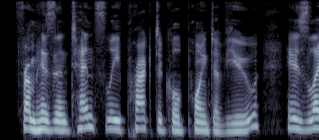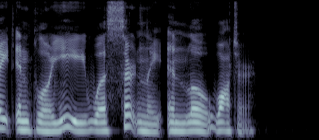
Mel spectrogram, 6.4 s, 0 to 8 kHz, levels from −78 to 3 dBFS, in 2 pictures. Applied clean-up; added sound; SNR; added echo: none; none; none; none.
